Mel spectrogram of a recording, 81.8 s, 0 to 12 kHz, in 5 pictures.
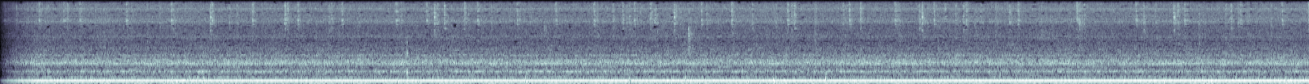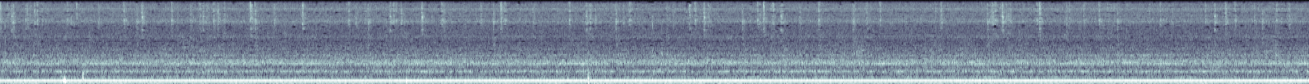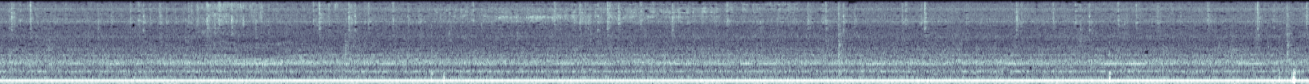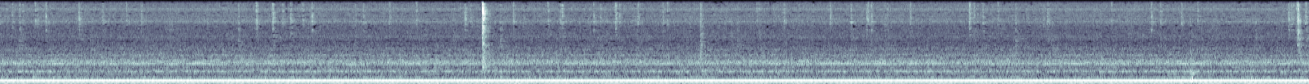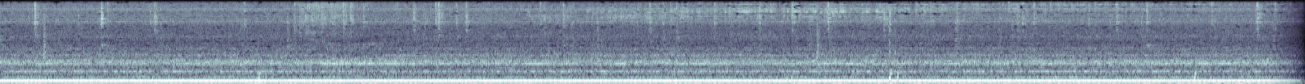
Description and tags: this is the sound of a boiler taken from the side of the boiler with a Tascam DR-08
